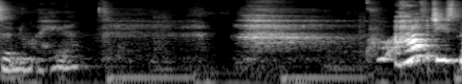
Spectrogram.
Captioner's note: exhaling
